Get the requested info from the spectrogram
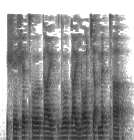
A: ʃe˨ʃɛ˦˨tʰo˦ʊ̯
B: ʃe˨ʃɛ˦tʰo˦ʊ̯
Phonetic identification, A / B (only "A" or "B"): A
